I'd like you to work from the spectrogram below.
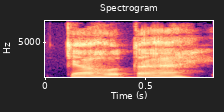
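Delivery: ordinary talk, nothing marked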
